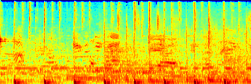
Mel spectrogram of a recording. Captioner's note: horn honking; crowd chattering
